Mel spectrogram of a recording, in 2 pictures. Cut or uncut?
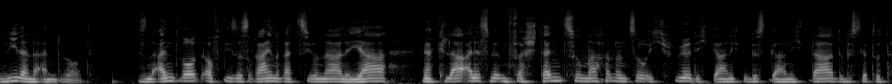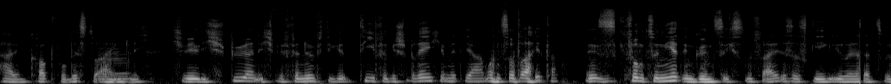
cut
